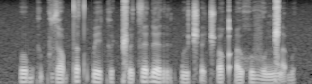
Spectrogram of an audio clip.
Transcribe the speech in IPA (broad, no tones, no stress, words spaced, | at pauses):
obkɛ̰kʷ zɑbtat k͡pekø ǁʏt͡sɛ ɗɛrʏ k͡pɯt͡ʃʼɛ̰ t͡ʃʼuqʼɛχʷɯ voŋ͡ǁa̰b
